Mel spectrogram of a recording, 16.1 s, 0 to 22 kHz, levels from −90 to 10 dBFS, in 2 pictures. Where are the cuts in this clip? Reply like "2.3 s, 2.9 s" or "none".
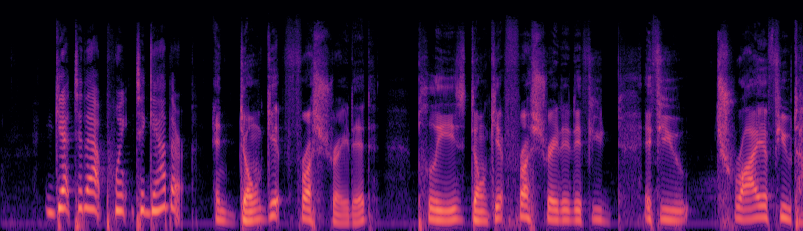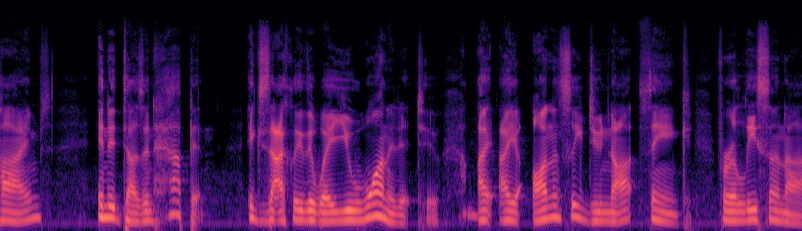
none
